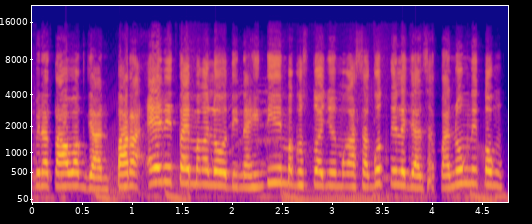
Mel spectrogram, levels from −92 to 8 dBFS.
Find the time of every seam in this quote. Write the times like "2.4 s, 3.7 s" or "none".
none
